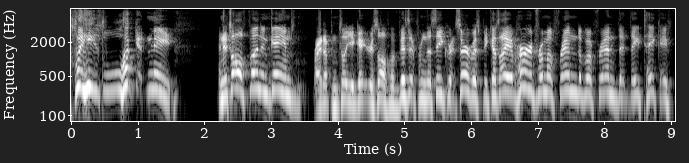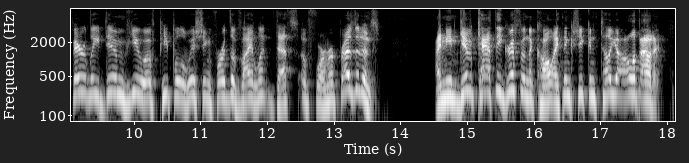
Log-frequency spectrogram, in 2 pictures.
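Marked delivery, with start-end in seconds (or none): 0.0-1.6 high mock desperate scream, like a screaming old crank. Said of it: "bitter, insecure man screaming".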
